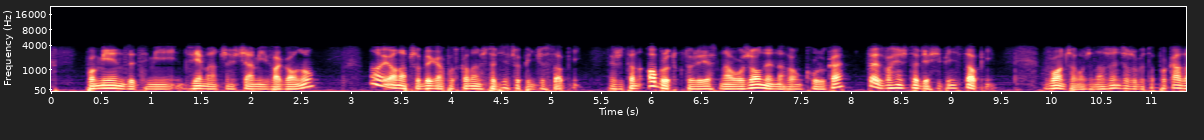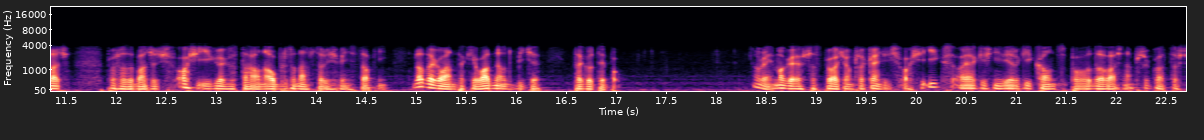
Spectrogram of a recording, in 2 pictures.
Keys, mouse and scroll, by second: 6.8-7.2 scroll up 2, 8.5-9.2 scroll up 5, 8.5 t, 10.5 n, 14.6-15.6 scroll down 8, 15.6 KP_1, 17.6 middle click, 18.2 middle click, 18.7 middle click, 20.2 r.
